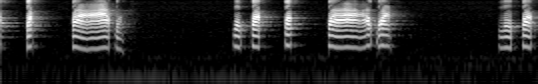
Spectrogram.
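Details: Pet Indian ringneck parakeet, a green pied male, chattering words while relaxing indoors; clipped syllables and longer warbled, rising-falling vowel-like notes in bursts separated by brief pauses.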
